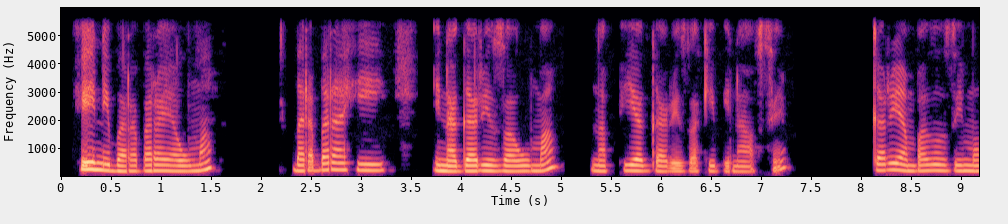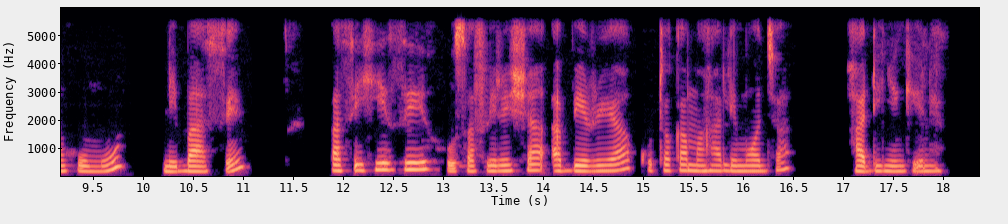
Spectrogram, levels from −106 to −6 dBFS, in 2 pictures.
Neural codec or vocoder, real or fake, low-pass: none; real; 5.4 kHz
